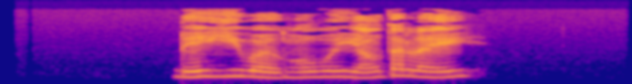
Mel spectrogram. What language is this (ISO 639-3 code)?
yue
